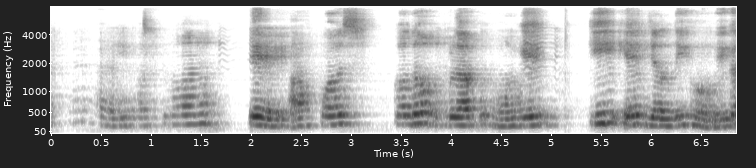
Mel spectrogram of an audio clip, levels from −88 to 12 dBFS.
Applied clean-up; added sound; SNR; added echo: neural mask model DeepFilterNet 3.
